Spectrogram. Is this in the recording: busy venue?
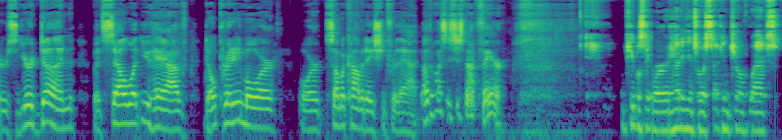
no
